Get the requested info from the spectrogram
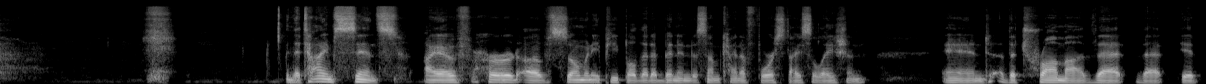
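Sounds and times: man's sharp breath: 0.0s - 0.5s, 1.4s - 1.8s
man speaking: 2.8s - 8.7s, 9.4s - 12.0s.

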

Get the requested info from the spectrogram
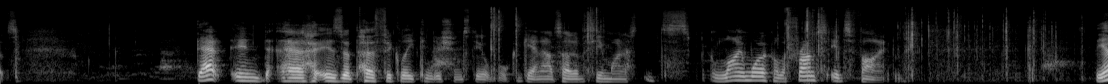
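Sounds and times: faint plastic clicks: 0.2s - 1.3s
plastic crinkling: 0.8s - 1.3s, 4.7s - 11.0s.

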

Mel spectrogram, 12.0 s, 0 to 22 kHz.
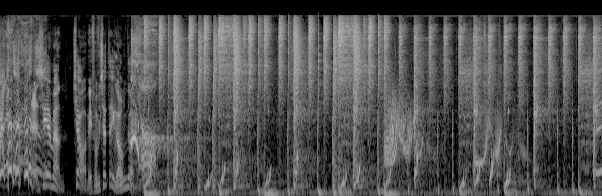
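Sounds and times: playful music with steady beat: 2.6s - 12.0s
bubbly bloop glides: 9.6s - 10.4s.

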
